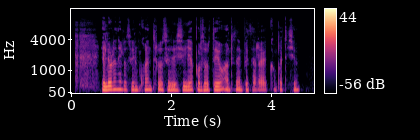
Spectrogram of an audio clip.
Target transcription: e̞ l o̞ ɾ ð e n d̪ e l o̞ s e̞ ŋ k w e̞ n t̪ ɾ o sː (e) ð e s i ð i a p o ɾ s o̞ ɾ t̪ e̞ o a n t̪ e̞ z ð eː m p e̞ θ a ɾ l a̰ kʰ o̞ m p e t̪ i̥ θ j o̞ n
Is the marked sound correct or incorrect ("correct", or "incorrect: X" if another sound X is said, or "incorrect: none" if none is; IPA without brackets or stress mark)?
correct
